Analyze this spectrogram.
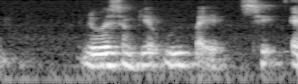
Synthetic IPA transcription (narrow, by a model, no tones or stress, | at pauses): nɔ̽ːð̞̩ˠsɒ̽mb̥liɐuðˠb̥ʁɛ̰ːd̥t͡sʰe̝æ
